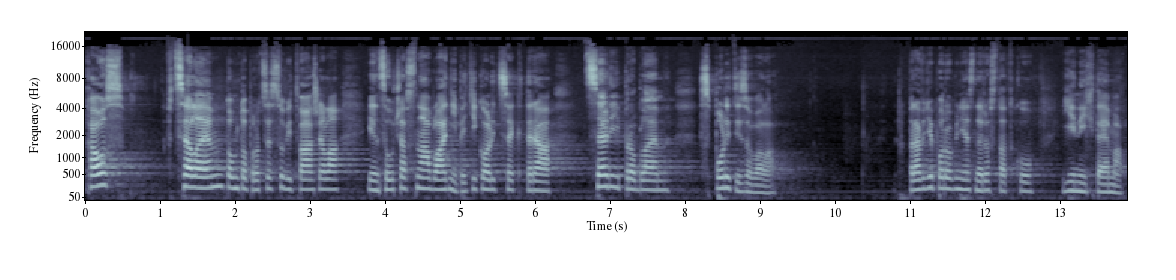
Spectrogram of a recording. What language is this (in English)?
Czech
